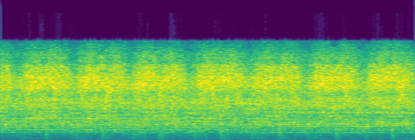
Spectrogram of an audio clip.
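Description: Cylinder hone spinning inside a Quincy air compressor cylinder with cutting oil, cutting a crosshatch: a dense, steady hiss and whir with a faint rhythmic pulse as the hone strokes up and down, loud and close.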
